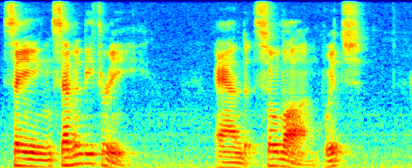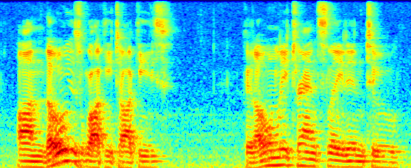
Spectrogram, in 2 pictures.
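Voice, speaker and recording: An older man reminisces in a roomy, echoing space. His voice sits on the low side, and he takes his time with a deliberate delivery, stressing key words as he wanders through his story. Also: expressive. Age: 60s. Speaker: amateur radio hobbyist telling reminiscences. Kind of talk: rambling storytelling monologue to listeners. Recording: roomy, echoey sound.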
